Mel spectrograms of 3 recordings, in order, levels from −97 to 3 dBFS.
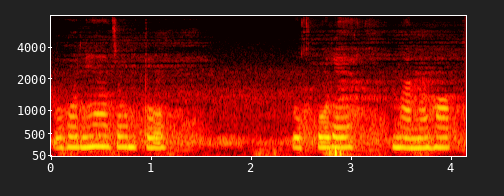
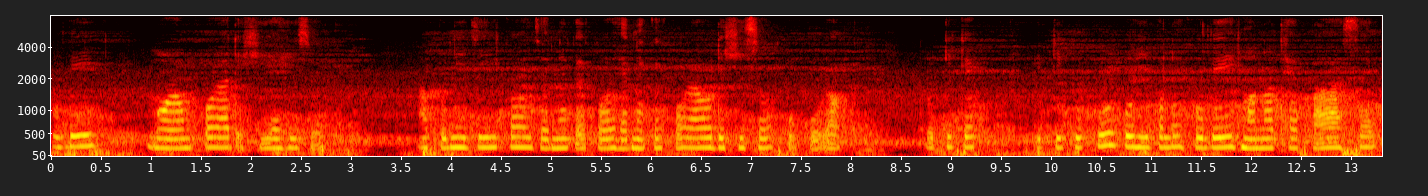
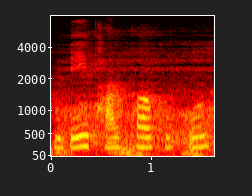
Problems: none marked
